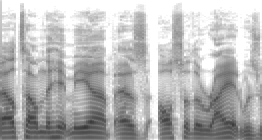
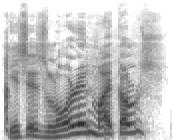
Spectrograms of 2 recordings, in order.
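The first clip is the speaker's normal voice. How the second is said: high, slow attempt at an Indian accent; retry the scam caller's Indian accent; 9 semitones higher, 3 dB louder, slower than usual. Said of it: "I can't do an Indian accent".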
